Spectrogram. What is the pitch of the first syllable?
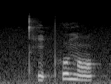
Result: low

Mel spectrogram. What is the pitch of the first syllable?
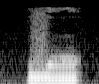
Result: high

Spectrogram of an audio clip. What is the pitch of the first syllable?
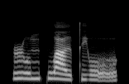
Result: high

